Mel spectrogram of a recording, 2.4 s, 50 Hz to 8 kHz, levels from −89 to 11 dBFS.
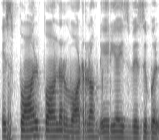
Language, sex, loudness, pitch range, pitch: English, male, -16 LUFS, 115-135 Hz, 130 Hz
